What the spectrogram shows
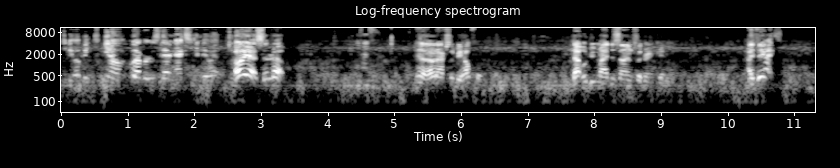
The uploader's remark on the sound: My better half and I record while driving to Utah.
